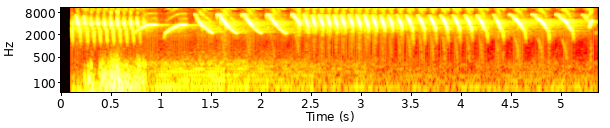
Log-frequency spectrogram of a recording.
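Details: Domestic canary singing a walnut-style song: rapid rows of bright descending notes, a few rising glides, then a long steady trill of sweeping notes repeated about eight times a second, loud and continuous.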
